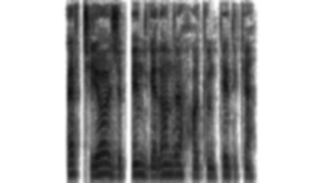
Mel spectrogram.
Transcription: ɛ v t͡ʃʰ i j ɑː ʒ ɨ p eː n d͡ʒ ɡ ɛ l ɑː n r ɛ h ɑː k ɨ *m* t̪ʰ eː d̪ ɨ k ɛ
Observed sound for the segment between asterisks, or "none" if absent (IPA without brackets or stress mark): m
